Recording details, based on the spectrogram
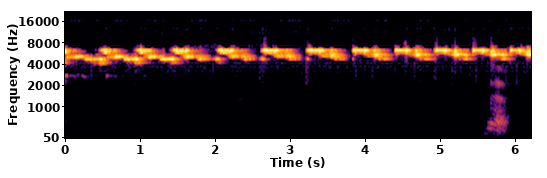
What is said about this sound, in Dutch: Het vogeltje is er nog steeds. Nee. Nou is hij weg. Nou is hij weg.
